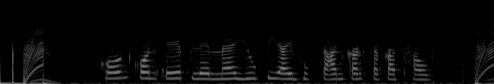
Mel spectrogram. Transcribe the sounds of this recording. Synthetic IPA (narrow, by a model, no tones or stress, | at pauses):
kɔːnkɔːneːplemɛ̃juːpiːaːibʱʊkt̪aːnkɐɾsəkat̪ʰaõː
